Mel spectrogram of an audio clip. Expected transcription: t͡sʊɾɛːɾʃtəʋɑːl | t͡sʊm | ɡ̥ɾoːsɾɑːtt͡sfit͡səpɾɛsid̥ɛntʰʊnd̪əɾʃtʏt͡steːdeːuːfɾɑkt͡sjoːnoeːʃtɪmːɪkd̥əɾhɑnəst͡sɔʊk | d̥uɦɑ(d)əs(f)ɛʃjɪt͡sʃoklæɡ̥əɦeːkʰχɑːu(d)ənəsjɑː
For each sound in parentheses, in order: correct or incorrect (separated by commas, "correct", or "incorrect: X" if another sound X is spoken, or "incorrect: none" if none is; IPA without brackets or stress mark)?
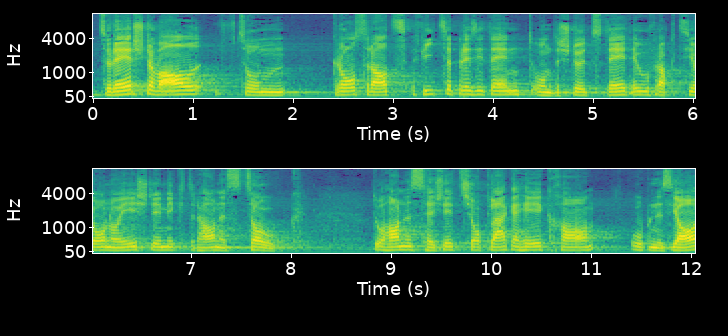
incorrect: n, incorrect: h, incorrect: b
